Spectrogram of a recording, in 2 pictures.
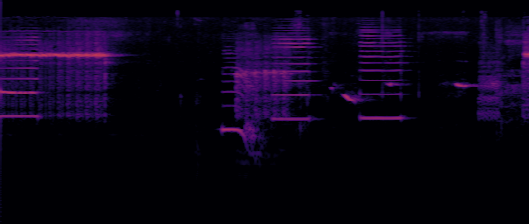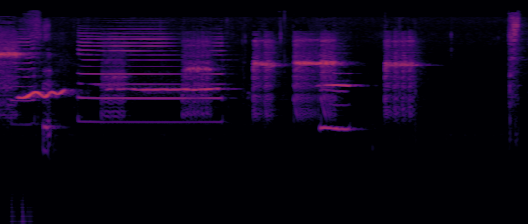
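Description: A string of short electronic tones and beeps at different pitches, most held dead steady, one warbling and one sliding down, with short gaps between them.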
